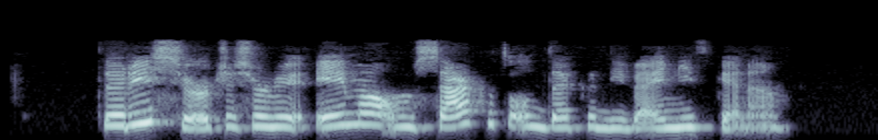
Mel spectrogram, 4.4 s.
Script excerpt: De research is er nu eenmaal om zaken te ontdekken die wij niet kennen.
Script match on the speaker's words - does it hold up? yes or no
yes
